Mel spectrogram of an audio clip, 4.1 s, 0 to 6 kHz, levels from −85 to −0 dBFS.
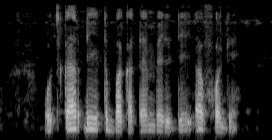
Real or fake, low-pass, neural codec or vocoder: real; 5.4 kHz; none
